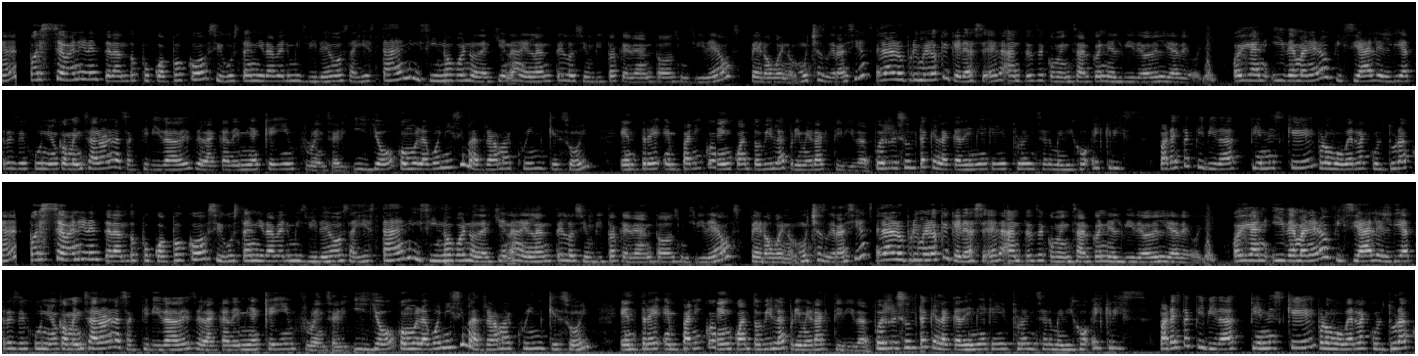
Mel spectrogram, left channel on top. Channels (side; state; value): left; quieter; 3.8 dB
